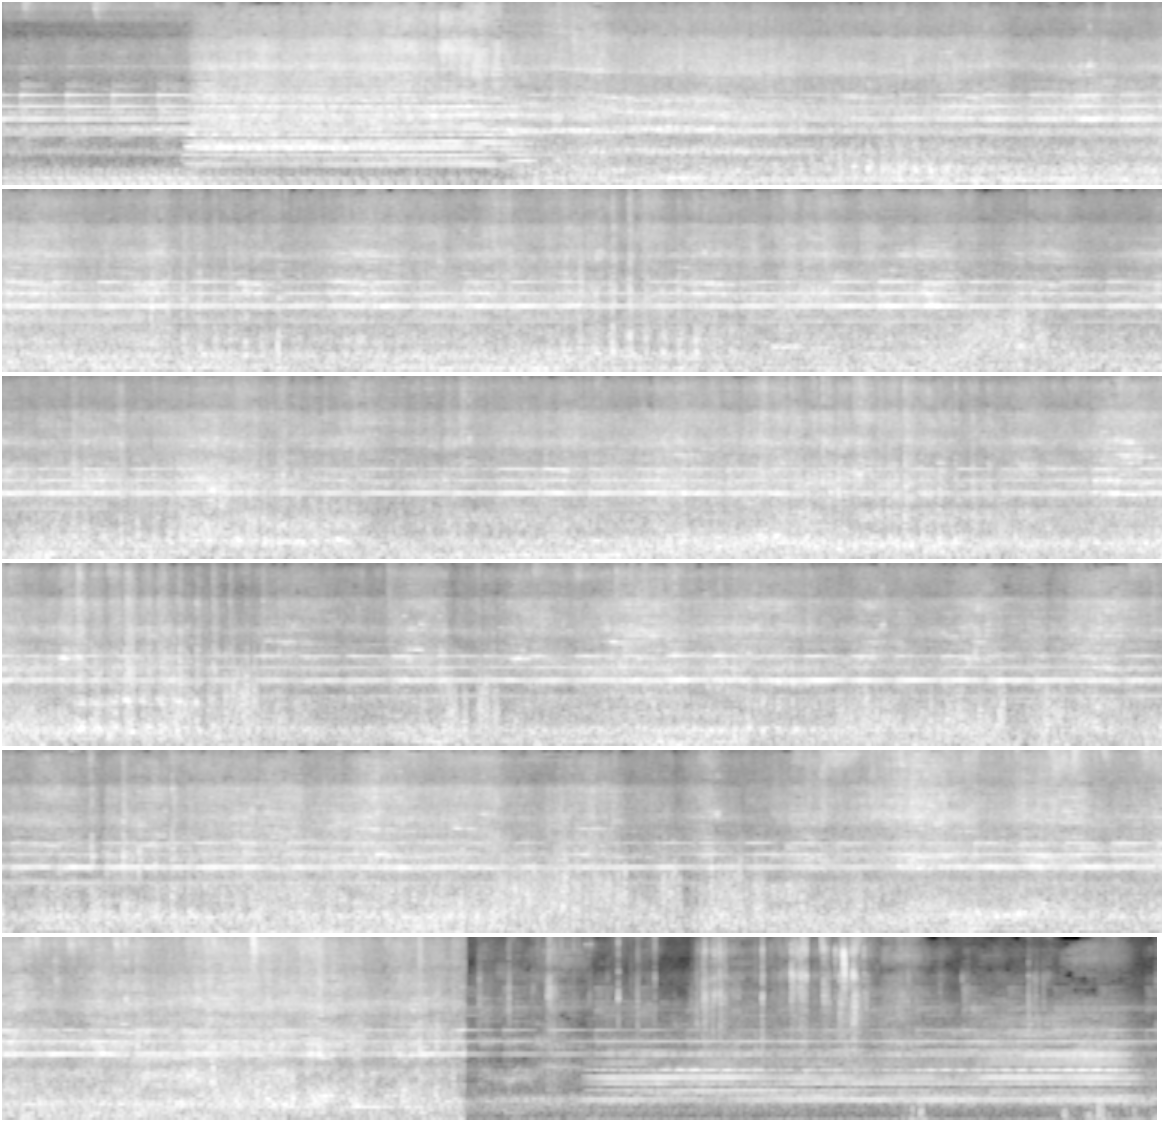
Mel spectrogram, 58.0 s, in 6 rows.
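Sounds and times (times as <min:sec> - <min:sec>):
locomotive air horn chord: 0:01.5 - 0:06.8, 0:53.2 - 0:57.9
train wheels clickety-clack: 0:09.5 - 0:18.6, 0:19.4 - 0:56.0.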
